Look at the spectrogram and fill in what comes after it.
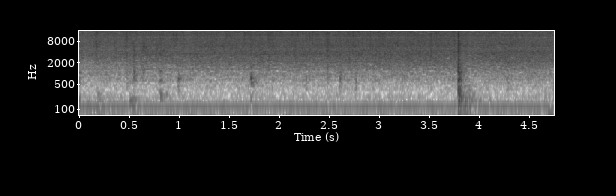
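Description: Stir-fry sizzling steadily in a hot wok, with scattered light clicks and taps and one sharper knock near the end.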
